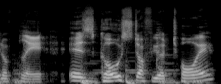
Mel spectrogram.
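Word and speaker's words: Yōtei: Play is Ghost of Your Toy. Is that how you say it? Your Tay, therefore, the English pronunciation is as Ghost of Yote.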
